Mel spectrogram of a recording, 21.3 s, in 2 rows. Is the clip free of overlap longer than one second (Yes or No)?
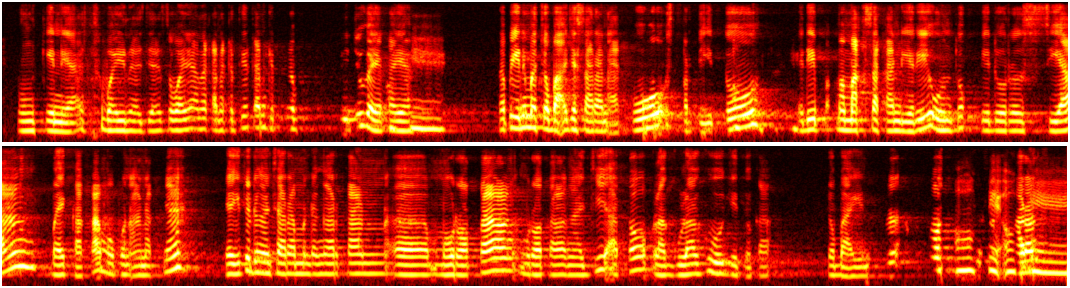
Yes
